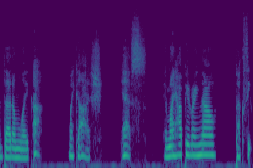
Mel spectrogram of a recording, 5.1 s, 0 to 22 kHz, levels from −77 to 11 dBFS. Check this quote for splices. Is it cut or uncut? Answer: uncut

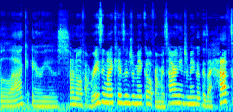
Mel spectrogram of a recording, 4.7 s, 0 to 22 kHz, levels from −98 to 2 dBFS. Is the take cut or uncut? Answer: cut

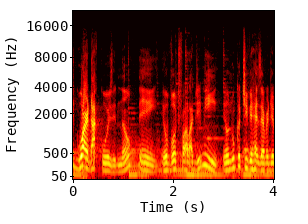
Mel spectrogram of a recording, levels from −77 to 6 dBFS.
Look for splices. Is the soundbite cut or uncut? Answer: cut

